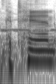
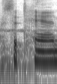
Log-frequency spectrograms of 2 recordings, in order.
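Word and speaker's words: C'tan: We're going to look at the different configurations of wraiths, of the Catan or Citan, depends on how you want to say that. There's no official pronunciation for that.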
